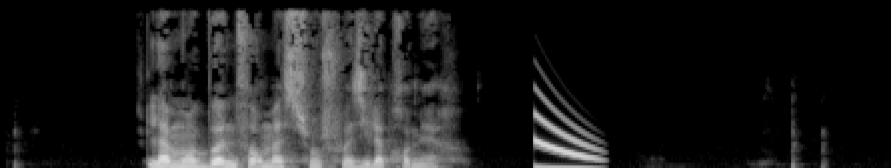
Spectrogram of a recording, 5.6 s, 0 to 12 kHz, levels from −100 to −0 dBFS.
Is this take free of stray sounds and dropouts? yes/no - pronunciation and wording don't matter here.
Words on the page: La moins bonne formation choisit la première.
no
